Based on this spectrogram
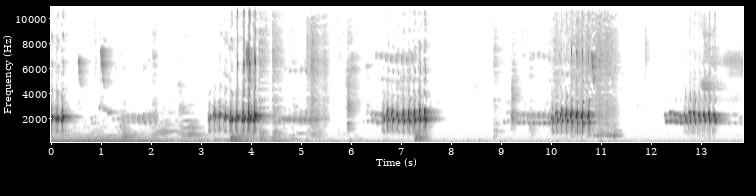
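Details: Calls of a sooty-headed bulbul played to lure birds, five separate bursts of fast bright chattering notes spaced a few seconds apart, with a low rumble early on.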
